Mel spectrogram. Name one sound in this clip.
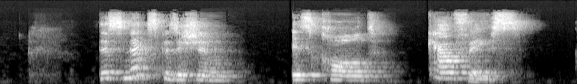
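An older woman speaks calmly and clearly, close by.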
